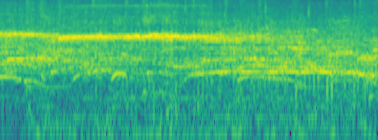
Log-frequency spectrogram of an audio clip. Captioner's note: cheers and applause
